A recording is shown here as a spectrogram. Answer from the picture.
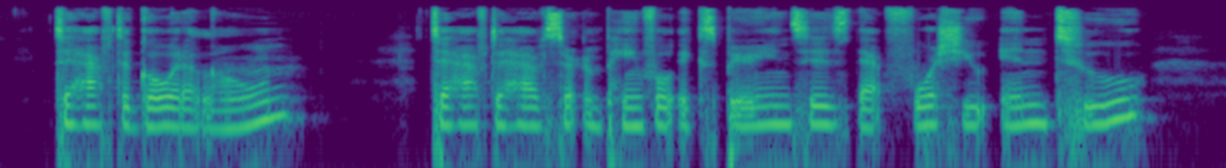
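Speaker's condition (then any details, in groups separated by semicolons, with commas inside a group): No condition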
